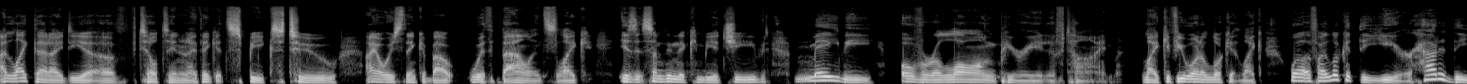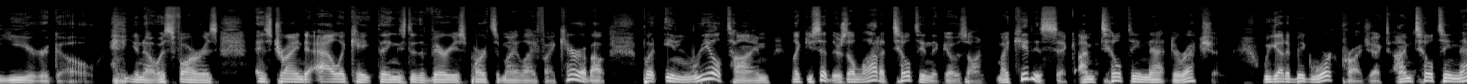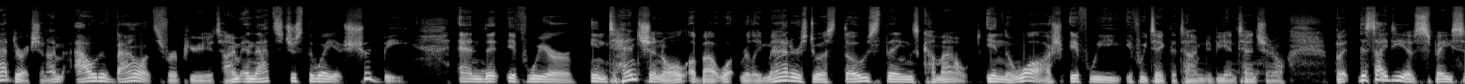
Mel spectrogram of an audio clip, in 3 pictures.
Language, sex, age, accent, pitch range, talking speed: English, male, 40-59, American, 95-130 Hz, 215 wpm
